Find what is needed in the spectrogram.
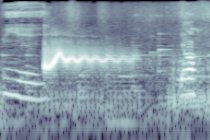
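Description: A comic 'boing' sound effect: about half a second in, a springy tone jumps up in pitch, wobbles as it settles, and holds for about a second.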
